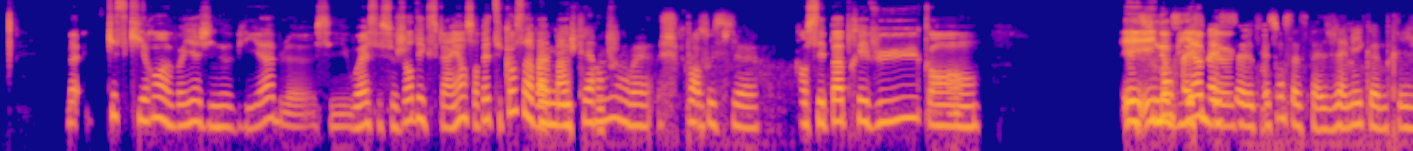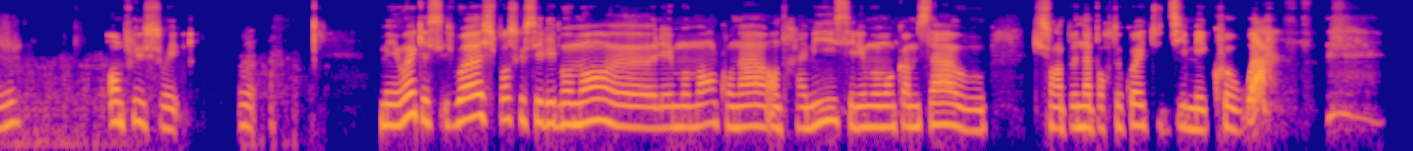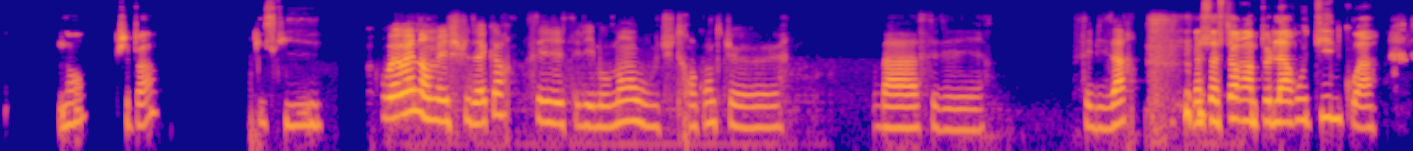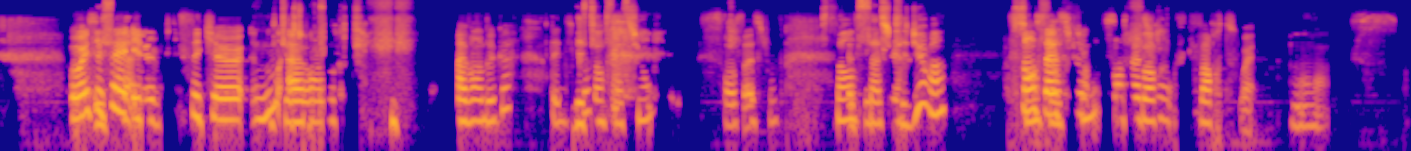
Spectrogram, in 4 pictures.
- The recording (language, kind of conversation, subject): French, unstructured, Qu’est-ce qui rend un voyage inoubliable selon toi ?
- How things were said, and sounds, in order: other background noise; distorted speech; static; tapping; stressed: "quoi"; laugh; chuckle; unintelligible speech; chuckle; chuckle; laughing while speaking: "Sensation"; stressed: "Sensation"; drawn out: "S"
